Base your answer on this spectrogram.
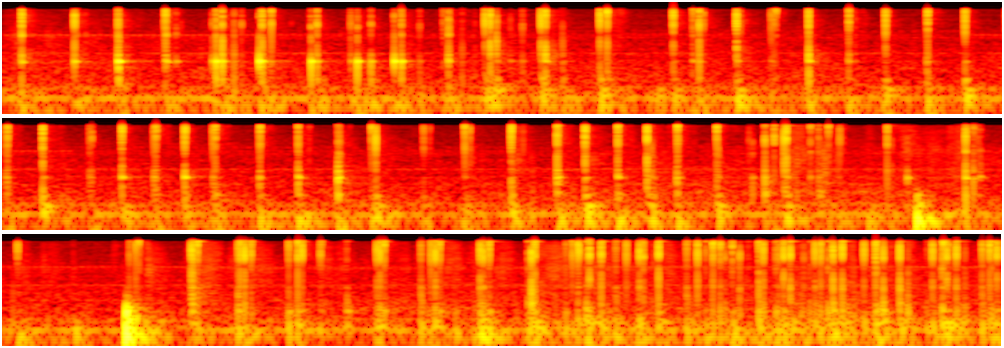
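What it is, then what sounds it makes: Glazed ceramic shot glass. Long acrylic nails tap rapidly on a small, hollow, empty glazed ceramic shot glass resting on a towel. The taps are bright, crisp clicks that stop almost at once, with a busier stretch of denser tapping and a single duller thud near the middle.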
